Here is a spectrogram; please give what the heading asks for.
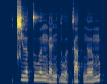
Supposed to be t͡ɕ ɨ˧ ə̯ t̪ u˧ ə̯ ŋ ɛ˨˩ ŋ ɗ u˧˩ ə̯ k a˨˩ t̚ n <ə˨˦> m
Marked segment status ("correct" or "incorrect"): correct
